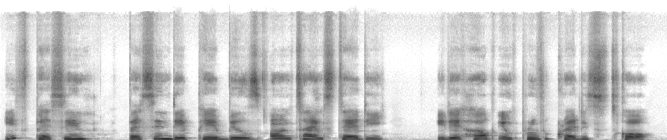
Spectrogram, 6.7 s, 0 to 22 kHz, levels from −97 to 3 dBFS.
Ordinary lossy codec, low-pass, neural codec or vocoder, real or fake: none; none; autoencoder, 48 kHz, 128 numbers a frame, DAC-VAE, trained on Japanese speech; fake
